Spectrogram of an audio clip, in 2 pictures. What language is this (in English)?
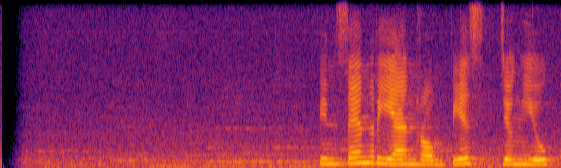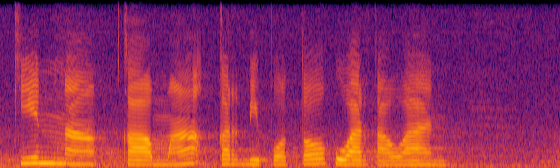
Sundanese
